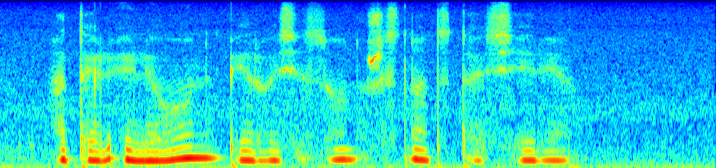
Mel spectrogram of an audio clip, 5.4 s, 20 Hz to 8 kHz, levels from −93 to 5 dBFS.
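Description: No faults heard anywhere in the speech.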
